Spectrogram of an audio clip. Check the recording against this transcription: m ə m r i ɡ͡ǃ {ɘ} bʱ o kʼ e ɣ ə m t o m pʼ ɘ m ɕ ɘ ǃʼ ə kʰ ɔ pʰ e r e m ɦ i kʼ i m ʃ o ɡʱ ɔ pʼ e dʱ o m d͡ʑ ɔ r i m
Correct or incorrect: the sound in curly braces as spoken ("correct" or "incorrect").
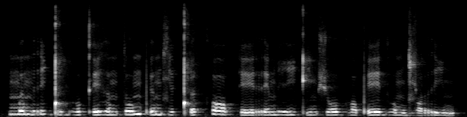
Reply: correct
